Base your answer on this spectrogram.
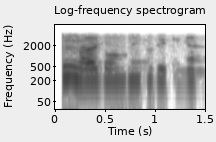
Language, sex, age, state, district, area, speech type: Tamil, female, 30-45, Tamil Nadu, Mayiladuthurai, rural, conversation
